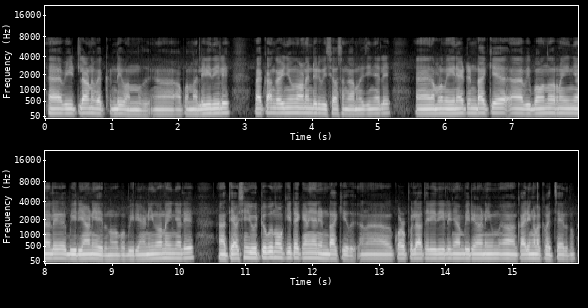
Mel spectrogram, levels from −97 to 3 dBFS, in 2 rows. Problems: low volume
